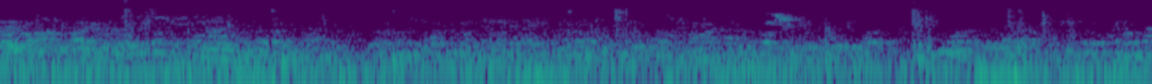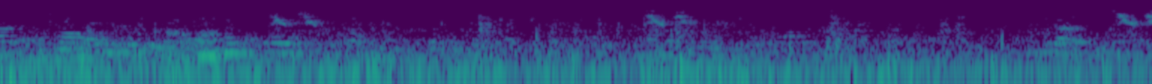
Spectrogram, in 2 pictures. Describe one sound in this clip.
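Several adults chat nearby outdoors.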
